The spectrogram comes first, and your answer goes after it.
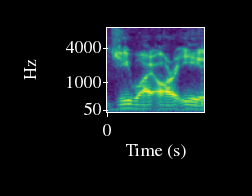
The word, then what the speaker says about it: gyre: That's the G-Y-R-E. It's pronounced Gyre. I looked that up.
